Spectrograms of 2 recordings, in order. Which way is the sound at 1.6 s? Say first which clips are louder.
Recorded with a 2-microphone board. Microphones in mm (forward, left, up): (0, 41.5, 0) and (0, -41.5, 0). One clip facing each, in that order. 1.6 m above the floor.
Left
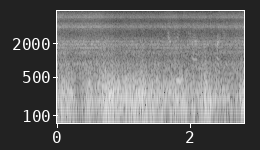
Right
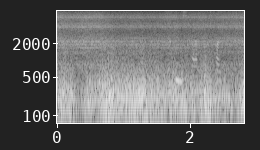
Right 1 dB; 25° right (ahead or behind).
